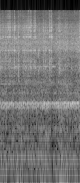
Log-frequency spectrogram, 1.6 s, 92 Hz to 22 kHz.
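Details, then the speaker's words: New Ellis 1600 band saw after replacement motor, warmed up, heavy vibration: loud even motor hum with fine metallic buzz like loose metal from the factory; rattle stopped when damped, owner to check screws; metal rattle. "this one sounds worse is that listen to that sounds like there's loose loose metal straight from the factory"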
